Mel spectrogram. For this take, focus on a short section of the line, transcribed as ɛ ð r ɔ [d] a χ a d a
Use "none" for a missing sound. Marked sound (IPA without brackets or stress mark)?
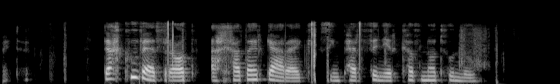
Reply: d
